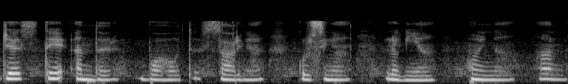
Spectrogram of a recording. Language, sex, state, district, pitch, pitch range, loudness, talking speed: Punjabi, female, Punjab, Kapurthala, 225 Hz, 215-245 Hz, -19 LUFS, 95 wpm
